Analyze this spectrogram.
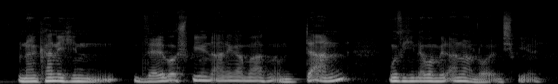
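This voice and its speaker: A man with a fairly high pitch and a dark, mellow tone talks at a fairly quick pace, somewhat breathy, his pitch swinging very widely, on a very clean recording with a silent background. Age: 60s. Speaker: psychologist, podcast host. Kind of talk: casual conversation.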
